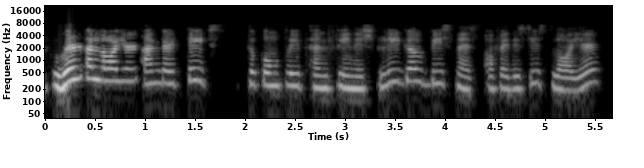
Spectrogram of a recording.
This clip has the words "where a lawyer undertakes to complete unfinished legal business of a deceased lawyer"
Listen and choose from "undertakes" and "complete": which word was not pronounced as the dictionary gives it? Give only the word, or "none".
none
